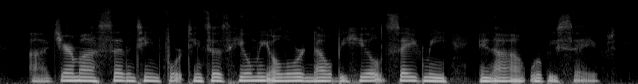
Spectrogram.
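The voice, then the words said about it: Weak, hoarse voice. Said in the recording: “apologize for my voice. I just cannot seem to get my voice back”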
